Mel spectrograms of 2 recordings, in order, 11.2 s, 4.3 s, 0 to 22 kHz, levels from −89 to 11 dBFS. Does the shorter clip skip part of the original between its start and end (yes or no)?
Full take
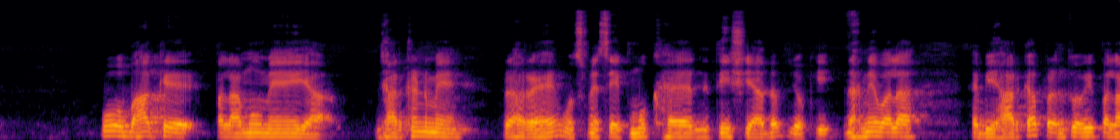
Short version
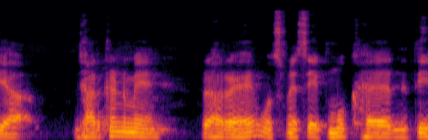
no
